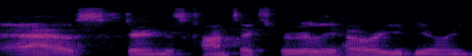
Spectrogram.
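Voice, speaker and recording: A man at a medium pitch and a fairly quick pace. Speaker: podcast host and professor. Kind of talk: interview conversation. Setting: home recording space, remote call. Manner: loud, raises voice.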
